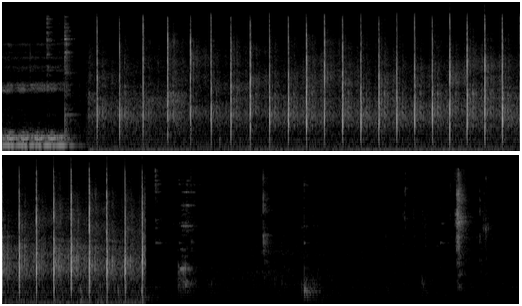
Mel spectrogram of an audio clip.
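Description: The end of a held sung note, then a fast, perfectly even run of sharp clicks or claps, about four a second over a faint steady hum, for some seven and a half seconds before stopping abruptly. A few faint, scattered clicks follow.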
